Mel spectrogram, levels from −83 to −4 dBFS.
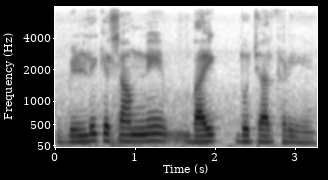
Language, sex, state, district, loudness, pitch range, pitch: Hindi, male, Gujarat, Valsad, -16 LUFS, 130-145 Hz, 135 Hz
